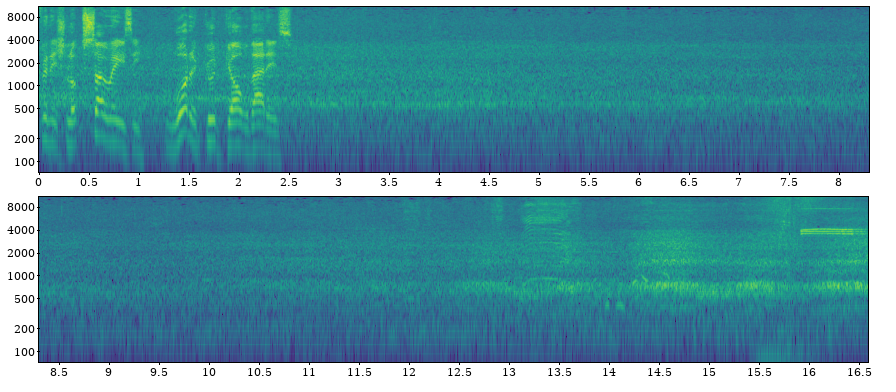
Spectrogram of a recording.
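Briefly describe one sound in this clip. A large crowd roars steadily, swelling into loud cheers toward the end.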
